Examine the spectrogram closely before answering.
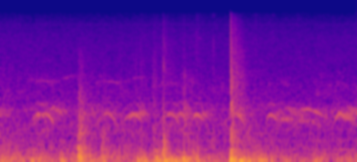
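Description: A body thumps onto an inflated cushion.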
